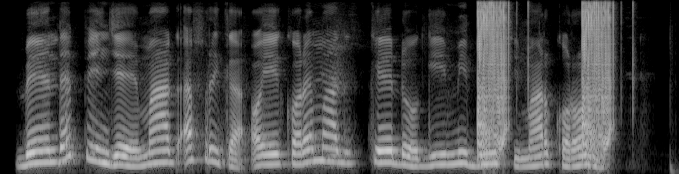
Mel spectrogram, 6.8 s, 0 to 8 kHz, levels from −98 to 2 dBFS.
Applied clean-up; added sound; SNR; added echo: none; Fart; -2 dB; none.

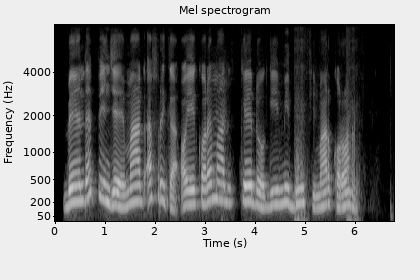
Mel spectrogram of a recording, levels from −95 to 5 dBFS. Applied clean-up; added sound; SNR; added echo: neural separator model SepFormer DNS4.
